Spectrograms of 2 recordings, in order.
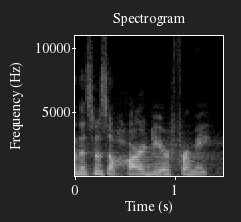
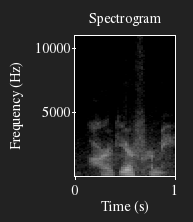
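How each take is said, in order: First: Said in the usual way. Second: Much softer, drained repeat; near whisper echo. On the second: Real, not acted. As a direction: let it fade almost to nothing. Near-silent echo of the line before.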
